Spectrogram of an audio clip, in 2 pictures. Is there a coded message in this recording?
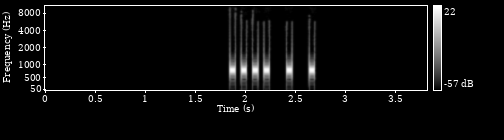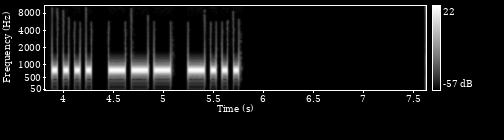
Yes: Morse code from 1.9 to 5.8 s, heard as a keyed tone, about 21 wpm, 800 Hz. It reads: HEE HOB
